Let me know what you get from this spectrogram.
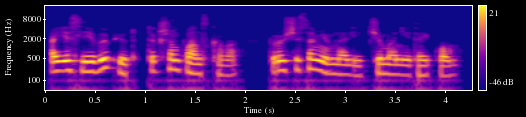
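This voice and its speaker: A woman narrating an audiobook in a measured, wry storytelling manner. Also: low-pitched, dark tone. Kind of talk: scripted narration.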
